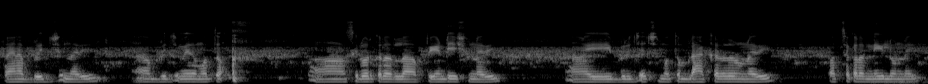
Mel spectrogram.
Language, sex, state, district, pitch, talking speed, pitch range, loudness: Telugu, male, Andhra Pradesh, Chittoor, 125 Hz, 140 wpm, 120-130 Hz, -35 LUFS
